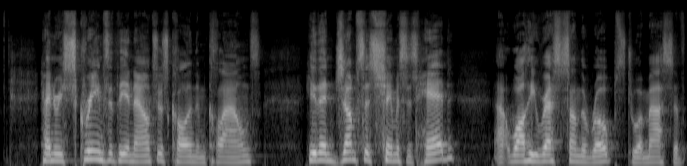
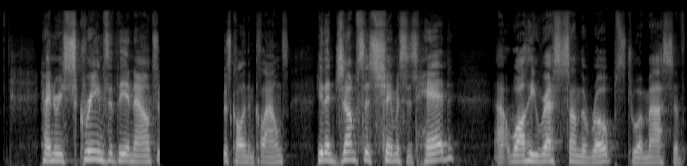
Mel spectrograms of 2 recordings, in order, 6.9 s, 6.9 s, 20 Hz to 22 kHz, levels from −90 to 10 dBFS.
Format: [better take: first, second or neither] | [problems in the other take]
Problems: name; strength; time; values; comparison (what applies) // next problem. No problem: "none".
first | audio freezing; at 1.5 s for 0.5 s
